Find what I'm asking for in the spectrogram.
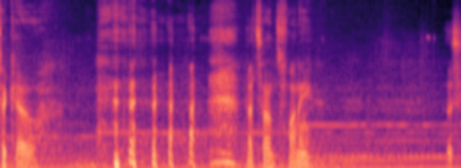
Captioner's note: laughter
